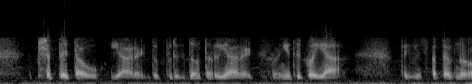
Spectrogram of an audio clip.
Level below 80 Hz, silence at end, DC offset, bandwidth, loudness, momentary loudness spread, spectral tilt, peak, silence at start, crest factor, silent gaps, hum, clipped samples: -50 dBFS; 0 s; under 0.1%; 18.5 kHz; -32 LUFS; 11 LU; -5 dB/octave; -18 dBFS; 0 s; 14 dB; none; none; under 0.1%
